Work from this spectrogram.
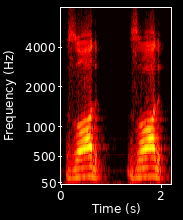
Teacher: زبان ایک ہی وقت میں دونوں طرف کی داڑوں سے زبان ٹکراتی ہے اور ضاد ادا ہوتا ہے۔ ضاد، ضاد۔ ضاد بھی قرآن پاک کا ایک موٹا حرف ہے جسے موٹا کر کے ادا کیا جاتا ہے۔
